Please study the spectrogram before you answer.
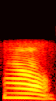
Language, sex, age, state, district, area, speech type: Manipuri, female, 60+, Manipur, Imphal East, rural, conversation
